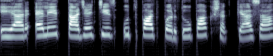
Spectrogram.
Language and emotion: Goan Konkani, neutral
